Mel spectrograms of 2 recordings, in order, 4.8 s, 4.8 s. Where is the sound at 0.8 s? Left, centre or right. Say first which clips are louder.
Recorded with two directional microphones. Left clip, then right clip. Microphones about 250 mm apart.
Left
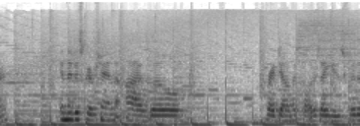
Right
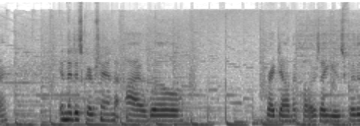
Right 3 dB; right.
